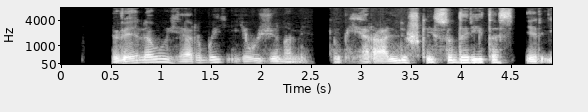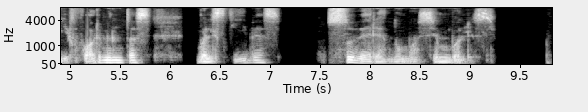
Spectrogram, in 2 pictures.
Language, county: Lithuanian, Kaunas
